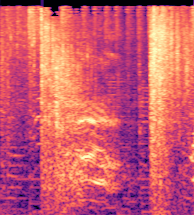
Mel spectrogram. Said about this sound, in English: The peacemaker bucked in his hand as Frank returned the fire.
